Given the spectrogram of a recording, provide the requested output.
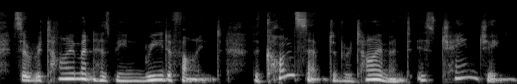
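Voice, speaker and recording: Over a quiet background, a woman with a dark, mellow tone and a somewhat breathy voice speaks at a moderate pace, her pitch swinging very widely. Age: 60s. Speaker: career coach. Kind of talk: podcast monologue. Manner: animated.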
